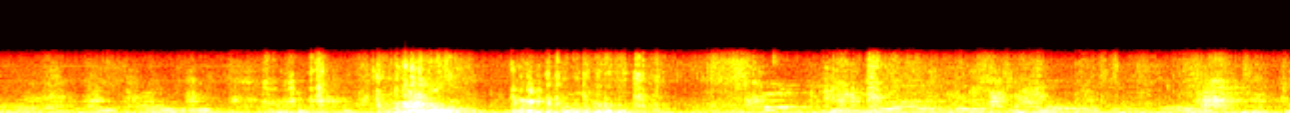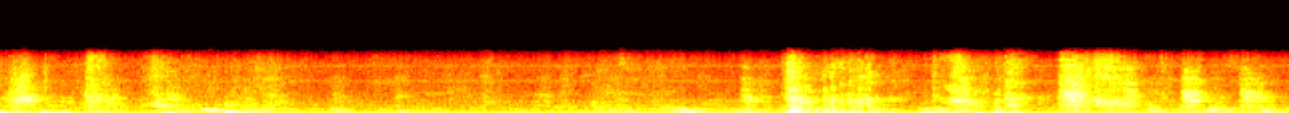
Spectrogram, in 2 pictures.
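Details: Two Staffordshire Bull Terriers, Dylan (white) and Spike (black), play fighting: short whimpers and low growly grunts in bursts, with a man talking and urging them on throughout.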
